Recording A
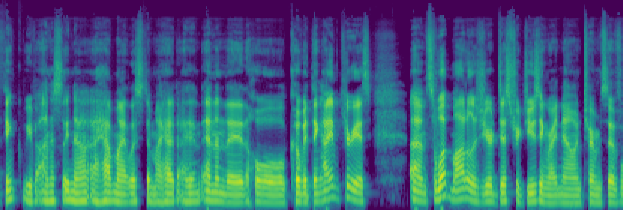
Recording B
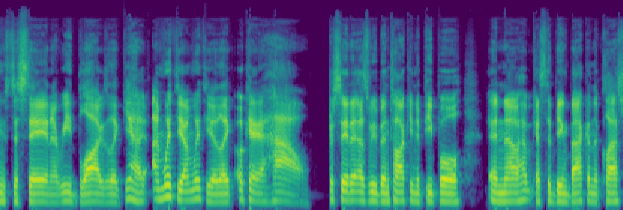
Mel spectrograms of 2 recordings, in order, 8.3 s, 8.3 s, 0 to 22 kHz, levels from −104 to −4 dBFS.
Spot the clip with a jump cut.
B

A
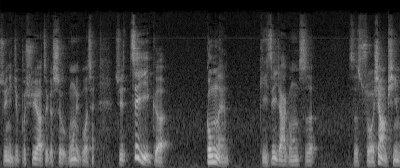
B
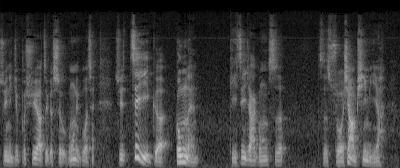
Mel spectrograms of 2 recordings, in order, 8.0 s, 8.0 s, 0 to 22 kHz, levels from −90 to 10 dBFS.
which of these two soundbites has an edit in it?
B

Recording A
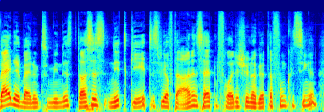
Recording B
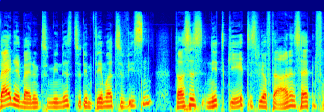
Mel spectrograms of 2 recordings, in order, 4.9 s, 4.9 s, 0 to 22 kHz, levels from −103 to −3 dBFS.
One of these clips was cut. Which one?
A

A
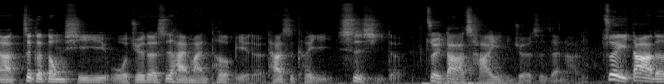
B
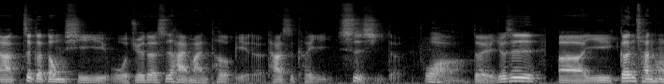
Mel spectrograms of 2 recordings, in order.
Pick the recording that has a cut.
A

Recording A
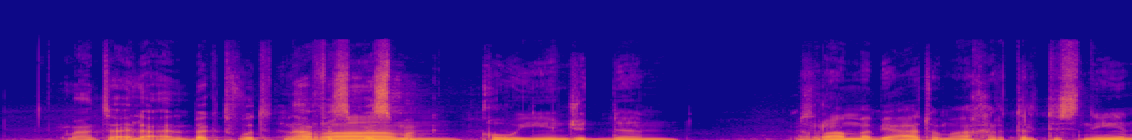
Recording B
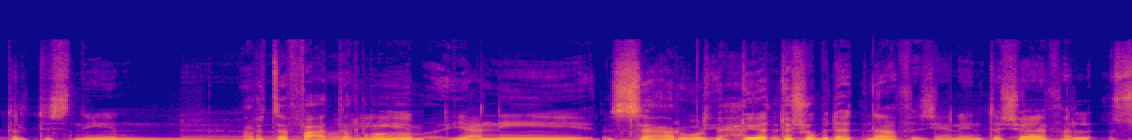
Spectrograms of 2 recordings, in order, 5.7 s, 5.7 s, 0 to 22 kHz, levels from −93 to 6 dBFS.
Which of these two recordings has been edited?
B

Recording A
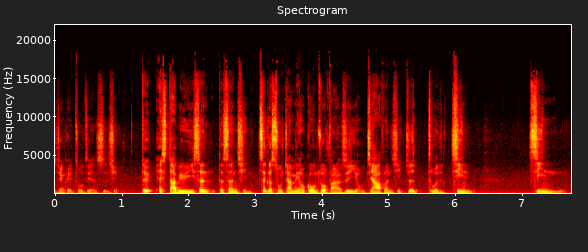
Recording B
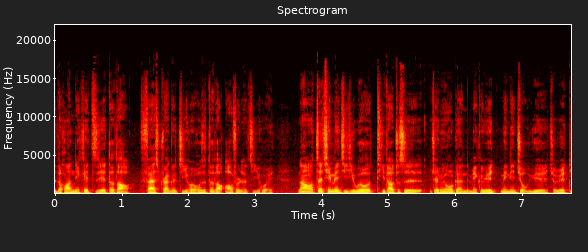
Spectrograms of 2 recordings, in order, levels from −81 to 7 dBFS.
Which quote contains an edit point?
A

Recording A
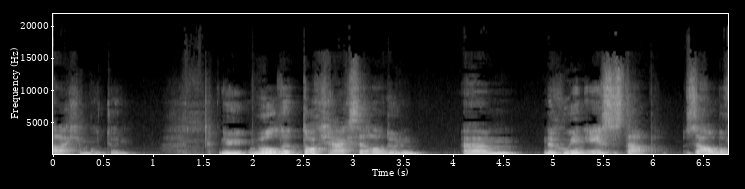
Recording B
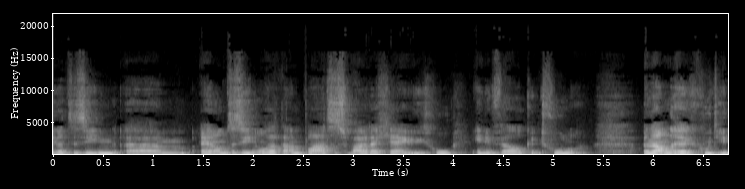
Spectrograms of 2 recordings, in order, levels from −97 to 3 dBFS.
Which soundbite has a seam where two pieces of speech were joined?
A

